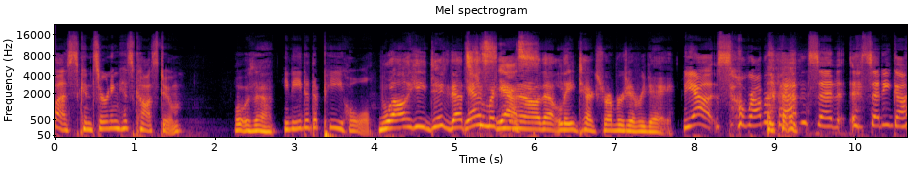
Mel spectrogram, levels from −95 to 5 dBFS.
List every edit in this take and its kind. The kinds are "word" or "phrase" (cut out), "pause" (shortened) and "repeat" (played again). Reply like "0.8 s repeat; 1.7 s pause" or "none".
5.5 s phrase; 7.1 s word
